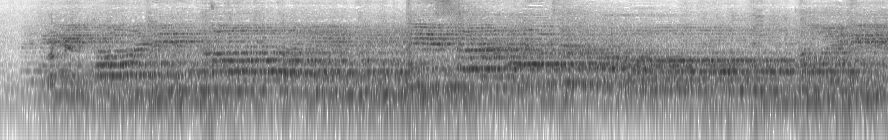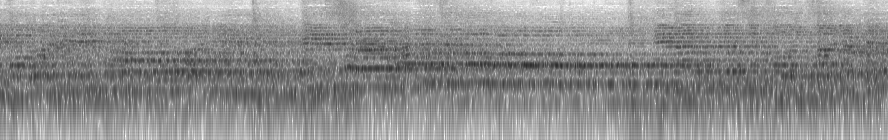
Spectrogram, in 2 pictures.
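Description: A small group of women singing a worship song together with acoustic guitar accompaniment, coming in about half a second in after a brief quiet moment.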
